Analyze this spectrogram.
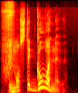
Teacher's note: You can hear that I stress gå here.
